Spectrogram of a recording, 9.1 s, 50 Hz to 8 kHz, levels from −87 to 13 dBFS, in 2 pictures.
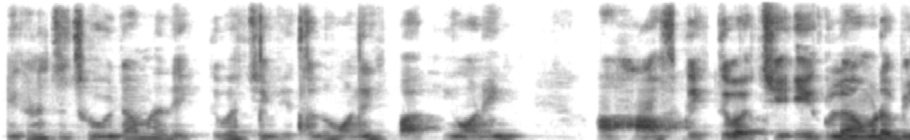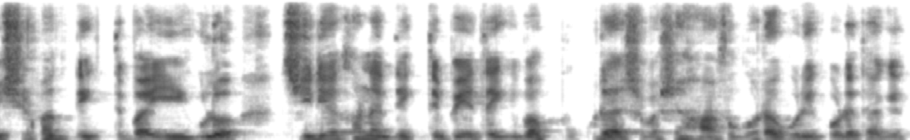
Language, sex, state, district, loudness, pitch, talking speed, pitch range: Bengali, male, West Bengal, Kolkata, -17 LUFS, 155 Hz, 200 wpm, 135-195 Hz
